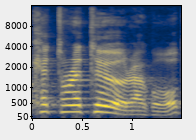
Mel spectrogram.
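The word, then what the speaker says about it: קטורת: 히브리어로 캐토레트라고 발음을 하는데 제단 위에서 태워 하나님께 올려 드리는 향기로운 재물을 이야기합니다.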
